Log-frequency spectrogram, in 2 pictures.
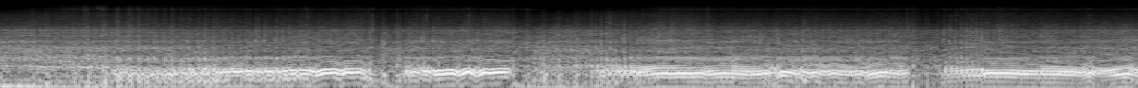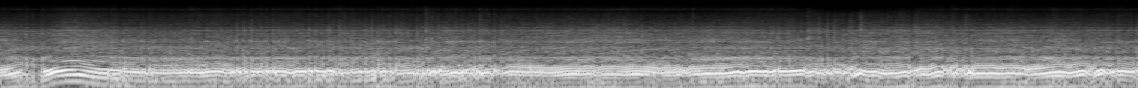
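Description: A dirt bike engine buzzes steadily close by, rising and falling in pitch as the throttle changes.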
